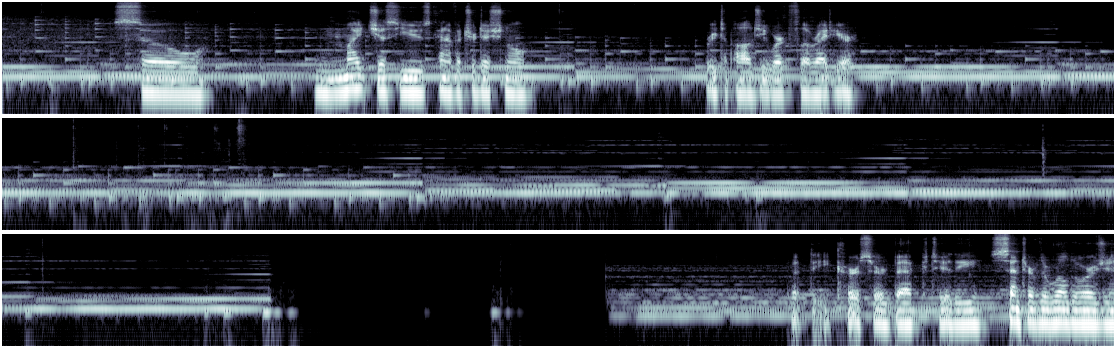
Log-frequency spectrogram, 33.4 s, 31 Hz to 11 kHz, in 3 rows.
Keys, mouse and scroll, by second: 0.9 middle click, 2.2 middle click, 3.1 middle click, 3.6-5.5 middle drag, 6.0 middle click, 6.5-11.7 middle drag, 12.2 middle click, 12.9 middle click, 13.2 shift+a, 17.5 middle click, 18.4 middle click, 21.4 Tab, 22.5 s, 24.2 ctrl+z, 24.8 ctrl+z, 26.2 x, 27.1 shift+a, 28.3 shift+s, 31.7 middle click, 33.0 middle click, 33.2 shift+a.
